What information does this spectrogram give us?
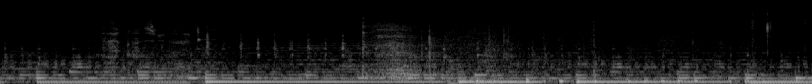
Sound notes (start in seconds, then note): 0.6 whispering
